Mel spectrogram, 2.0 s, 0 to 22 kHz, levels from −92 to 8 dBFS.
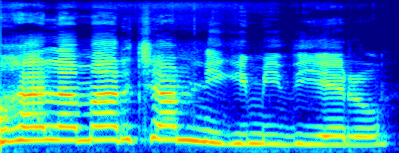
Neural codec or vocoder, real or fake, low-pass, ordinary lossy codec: none; real; none; none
